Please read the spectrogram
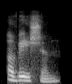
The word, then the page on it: ovation: Indian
